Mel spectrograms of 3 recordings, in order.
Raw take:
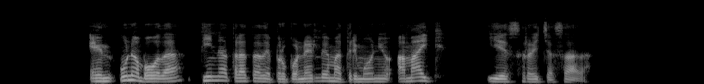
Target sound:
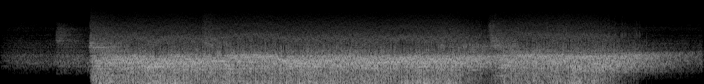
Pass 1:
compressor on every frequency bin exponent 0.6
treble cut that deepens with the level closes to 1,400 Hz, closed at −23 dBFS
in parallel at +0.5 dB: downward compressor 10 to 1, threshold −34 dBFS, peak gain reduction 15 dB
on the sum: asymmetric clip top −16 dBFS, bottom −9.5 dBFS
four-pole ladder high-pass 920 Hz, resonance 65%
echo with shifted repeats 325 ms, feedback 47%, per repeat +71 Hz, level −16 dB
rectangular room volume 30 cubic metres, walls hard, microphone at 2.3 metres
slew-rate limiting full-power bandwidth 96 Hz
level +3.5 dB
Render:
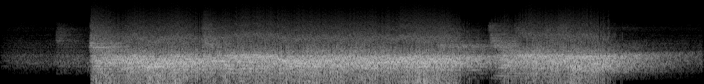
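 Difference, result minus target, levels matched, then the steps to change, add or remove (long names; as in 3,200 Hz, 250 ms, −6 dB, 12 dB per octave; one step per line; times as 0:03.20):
slew-rate limiting: distortion −6 dB
change: slew-rate limiting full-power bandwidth 47 Hz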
